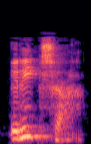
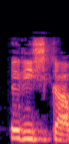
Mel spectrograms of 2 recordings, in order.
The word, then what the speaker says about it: রিক্সা: রিক্সাকে অনেকে রিস্কা বলে থাকে, শটাকে আগে দিয়ে করে,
